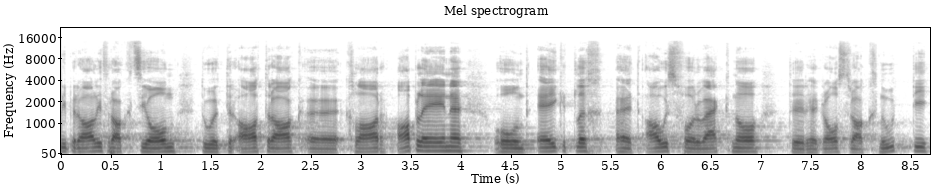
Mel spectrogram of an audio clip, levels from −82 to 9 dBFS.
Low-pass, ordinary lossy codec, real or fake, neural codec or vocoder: 14.4 kHz; none; real; none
